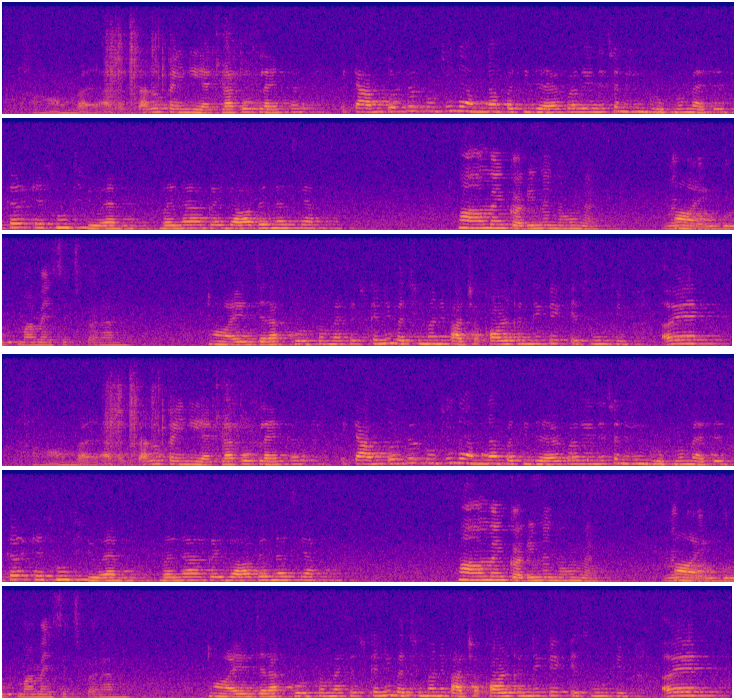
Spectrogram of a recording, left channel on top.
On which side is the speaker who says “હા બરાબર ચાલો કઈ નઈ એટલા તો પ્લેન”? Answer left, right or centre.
Right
